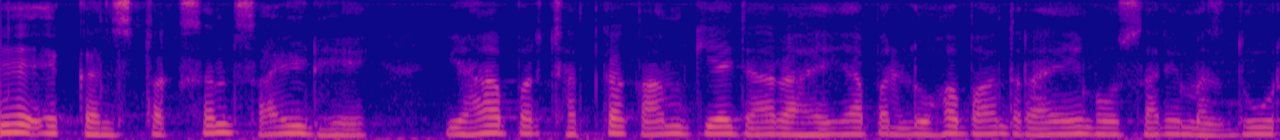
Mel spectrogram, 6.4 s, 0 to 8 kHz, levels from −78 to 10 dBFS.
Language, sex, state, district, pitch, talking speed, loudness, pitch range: Hindi, male, Bihar, Jahanabad, 140 Hz, 215 wpm, -34 LUFS, 135-150 Hz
